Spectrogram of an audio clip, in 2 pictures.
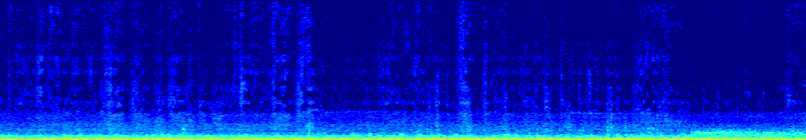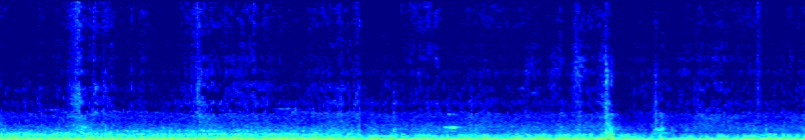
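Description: Steady low rumble of a train carriage's interior noise, growing a little deeper and stronger about seven seconds in, with one sharp knock near the end.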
